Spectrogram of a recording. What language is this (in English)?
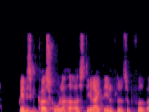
Danish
